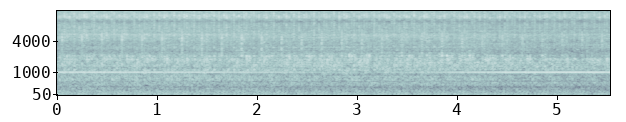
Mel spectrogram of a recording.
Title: knocking noise.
